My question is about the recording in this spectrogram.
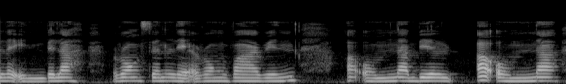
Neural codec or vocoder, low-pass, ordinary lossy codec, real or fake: none; none; none; real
